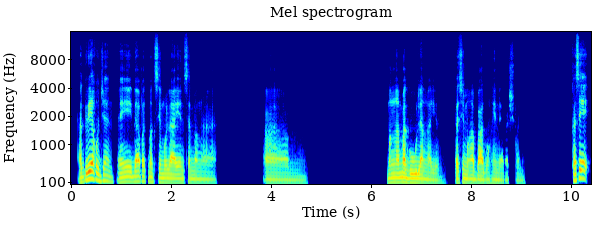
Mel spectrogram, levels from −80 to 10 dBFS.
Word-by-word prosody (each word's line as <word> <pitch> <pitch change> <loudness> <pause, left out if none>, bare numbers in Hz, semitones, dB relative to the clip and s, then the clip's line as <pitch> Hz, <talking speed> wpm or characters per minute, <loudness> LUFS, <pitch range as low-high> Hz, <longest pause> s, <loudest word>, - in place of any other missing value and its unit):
Agree 155 +13 +7
ako 165 - +1
diyan, 135 -2 -2 0.2
ay 115 +2 +1
dapat 125 0 +2
magsimula 100 -4 0
yan 95 0 -3
sa 95 - -5
mga, 85 -2 -7 0.9
um 80 -2 -7 1.6
mga 105 +1 +1
magulang 100 -3 +3
ngayon 80 -2 -6 0.3
kasi 90 +2 -2
mga 90 -1 0
bagong 85 0 0
henerasyon. 75 -2 -9 0.9
Kasi 190 +7 +2
95 Hz, 105 wpm, -23 LUFS, 85-110 Hz, 1.6 s, Agree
